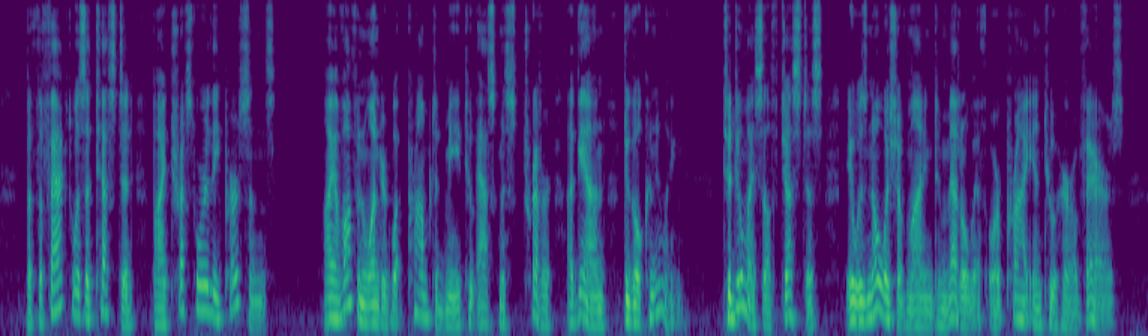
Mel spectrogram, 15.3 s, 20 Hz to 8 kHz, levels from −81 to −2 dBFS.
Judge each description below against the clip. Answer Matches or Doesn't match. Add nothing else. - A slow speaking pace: Doesn't match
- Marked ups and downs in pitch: Matches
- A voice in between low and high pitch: Doesn't match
